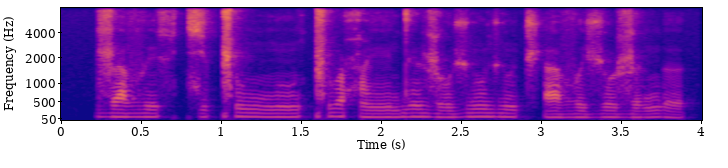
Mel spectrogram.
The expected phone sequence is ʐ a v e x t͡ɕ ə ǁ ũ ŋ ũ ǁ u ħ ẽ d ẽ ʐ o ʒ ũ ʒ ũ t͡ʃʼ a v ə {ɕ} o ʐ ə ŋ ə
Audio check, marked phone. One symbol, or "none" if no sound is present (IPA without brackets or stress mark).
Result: ʒ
